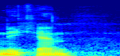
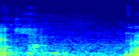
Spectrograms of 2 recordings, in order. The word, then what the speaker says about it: Nikken: N-I-K-K-E-N. And I always tell people it's like your knee. – Yeah. – And Barbie's boyfriend. – Okay. – All right? – Yeah. – That's how we pronounce it.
